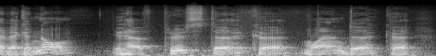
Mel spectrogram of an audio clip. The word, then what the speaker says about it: plus: When you have this de and the plus together, you can pronounce the S. I generally prefer pronouncing the S. You don't have to. But I prefer doing it just because it differentiates from plus de, which can also mean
